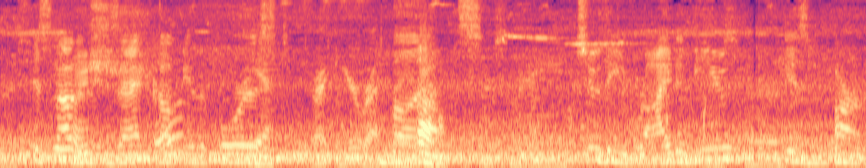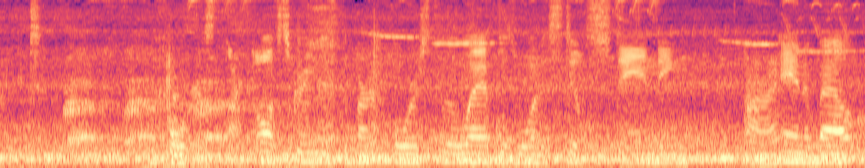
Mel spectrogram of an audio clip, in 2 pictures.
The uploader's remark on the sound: This episode was recorded in person in a local cardshop and lightly edited to just remove gaps of silence.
